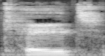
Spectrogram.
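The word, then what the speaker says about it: Khaite: co co a CO it's k h a i t e it is pronounced Kate if you don't get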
